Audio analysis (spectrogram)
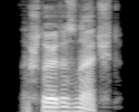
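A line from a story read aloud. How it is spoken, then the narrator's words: Plain question. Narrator (Russian): спросил его Бирен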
